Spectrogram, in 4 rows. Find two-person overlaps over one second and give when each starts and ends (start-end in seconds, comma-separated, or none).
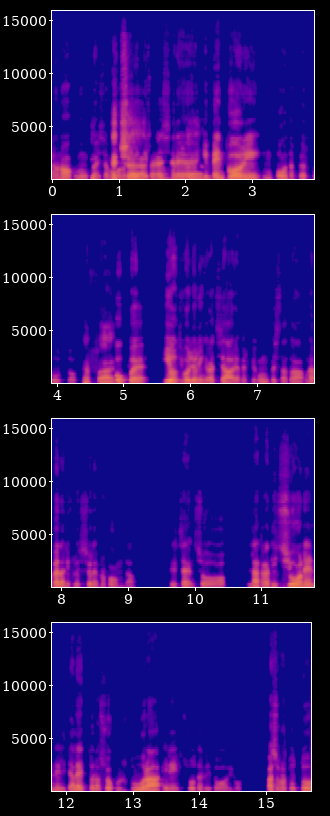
0.6-2.3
